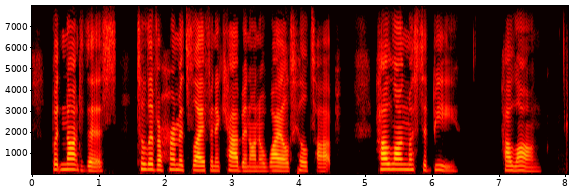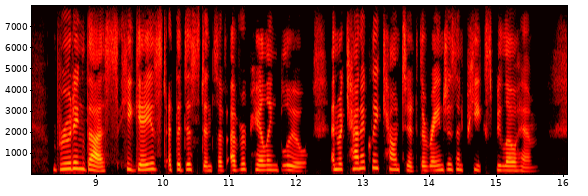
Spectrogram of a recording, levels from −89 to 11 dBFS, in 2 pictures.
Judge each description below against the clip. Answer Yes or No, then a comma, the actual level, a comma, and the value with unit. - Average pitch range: Yes, average, 3.7 semitones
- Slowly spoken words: No, average, 160 wpm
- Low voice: No, high, 220 Hz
